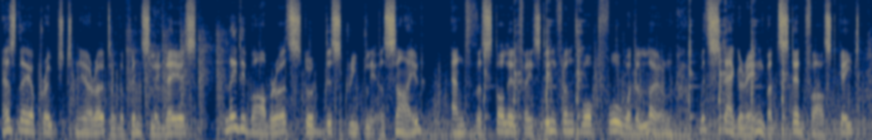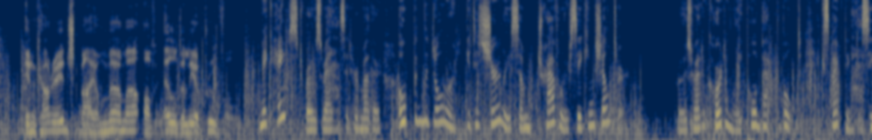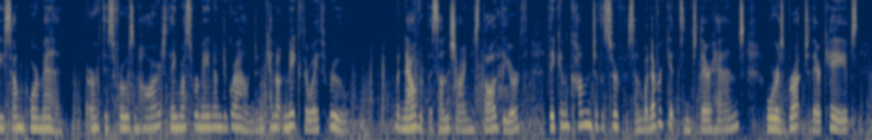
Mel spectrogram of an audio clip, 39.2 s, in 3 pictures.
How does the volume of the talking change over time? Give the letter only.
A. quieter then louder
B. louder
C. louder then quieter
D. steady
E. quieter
D.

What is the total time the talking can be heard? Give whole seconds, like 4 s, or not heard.
39 s.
